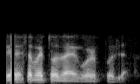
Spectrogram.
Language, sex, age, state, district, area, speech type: Malayalam, male, 60+, Kerala, Pathanamthitta, rural, conversation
